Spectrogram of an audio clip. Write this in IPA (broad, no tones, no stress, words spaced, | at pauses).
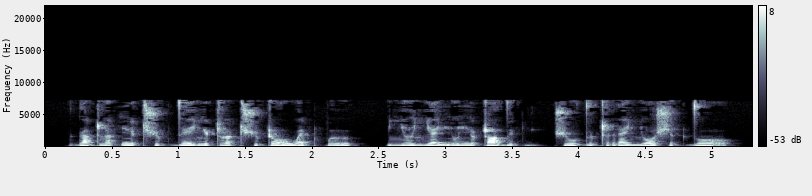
ɡaʈðaʈɲaʈʃuʈ d̪eʎɯʈɭʌʈʃuʈ owɛʈpɯ | ʎɯ ʎɛɲuɲoʈ ʌd̪eʈɟɯʈ t͡ʃud̪oʈrɛ ʎoʃʌʈ d̪o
